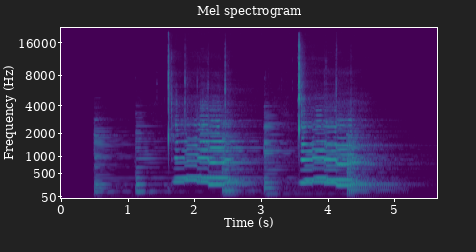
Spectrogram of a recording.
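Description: A short, bright instrumental jingle with bold chords and punchy accents, playing loud and alone for a few seconds before fading out.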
